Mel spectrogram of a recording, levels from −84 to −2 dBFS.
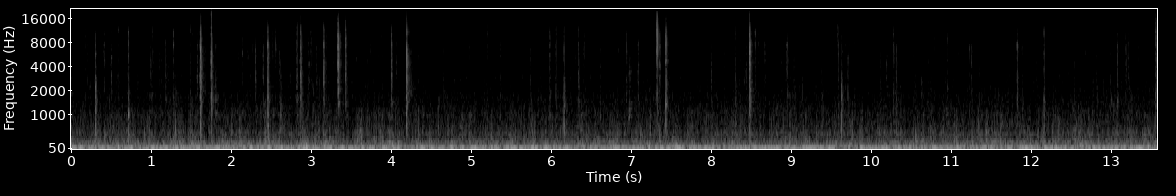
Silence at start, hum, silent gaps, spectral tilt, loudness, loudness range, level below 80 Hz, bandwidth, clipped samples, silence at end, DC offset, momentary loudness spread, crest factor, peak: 0 s; none; none; -5 dB/octave; -47 LUFS; 2 LU; -46 dBFS; 19.5 kHz; under 0.1%; 0 s; under 0.1%; 4 LU; 24 dB; -22 dBFS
